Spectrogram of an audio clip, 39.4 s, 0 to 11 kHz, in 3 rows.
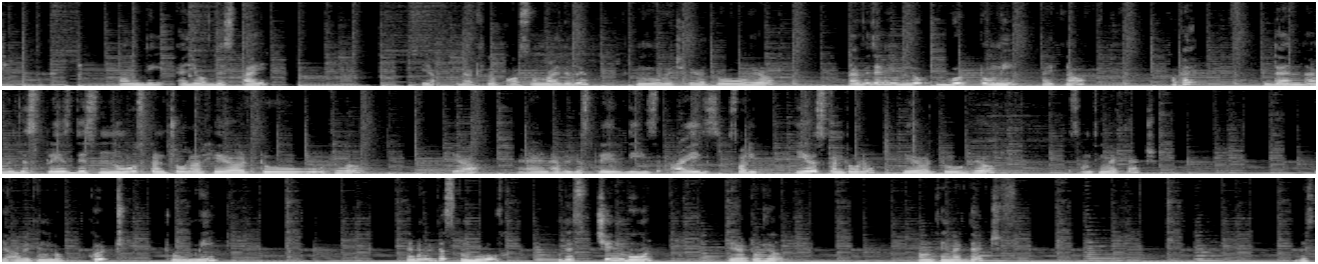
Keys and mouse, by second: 0.8 click, 0.9 click, 1.9 click, 2.6 click, 3.7 click, 4.3 click, 5.5 click, 6.4 click, 6.5 click, 7.8 click, 8.6 click, 8.7-9.7 drag, 12.9 shift+middle click, 13.5 click, 14.5 click, 14.6-15.6 drag, 15.9 click, 16.7 click, 18.1 shift+middle click, 18.8 click, 18.9 click, 20.0 click, 21.1 click, 22.0 click, 23.1 click, 24.1 click, 24.8 click, 25.0 click, 25.7 click, 26.2 click, 27.0 click, 28.1 click, 28.7 click, 29.1 click, 30.0 shift+middle click, 30.9 click, 31.7 click, 31.8 click, 32.9 click, 33.0 click, 34.0 click, 34.5 click, 34.6 click, 35.9 click, 36.9 click, 37.0 click, 38.1 click, 38.9 click.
